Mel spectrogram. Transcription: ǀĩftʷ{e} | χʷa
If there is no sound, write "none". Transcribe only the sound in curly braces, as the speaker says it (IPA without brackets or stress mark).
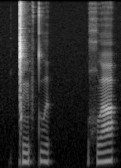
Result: ɘ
